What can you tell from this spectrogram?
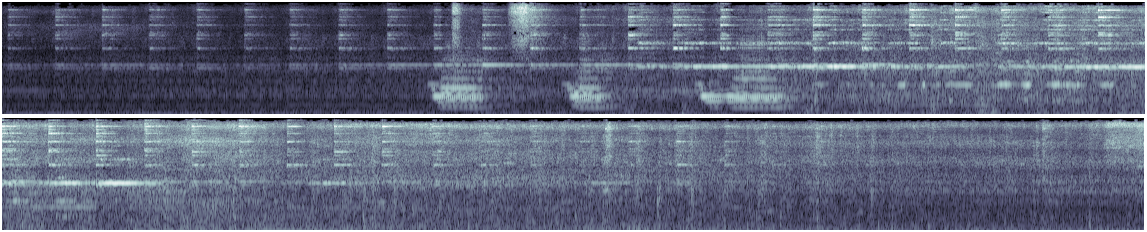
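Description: Diesel locomotive sounding its horn in three blasts, the middle one shortest, then its engine rumbling past as the passenger cars follow, their wheels squealing on the curving track. A bell rings steadily through it all.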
